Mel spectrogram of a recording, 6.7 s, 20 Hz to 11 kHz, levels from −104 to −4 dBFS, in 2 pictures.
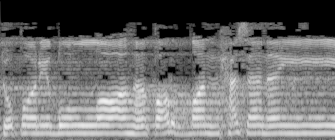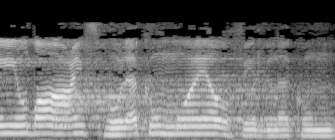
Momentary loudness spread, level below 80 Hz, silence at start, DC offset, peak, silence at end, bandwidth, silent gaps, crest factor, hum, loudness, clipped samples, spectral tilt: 8 LU; -56 dBFS; 0 s; under 0.1%; -2 dBFS; 0 s; 6.6 kHz; none; 16 dB; none; -18 LUFS; under 0.1%; -6.5 dB/octave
